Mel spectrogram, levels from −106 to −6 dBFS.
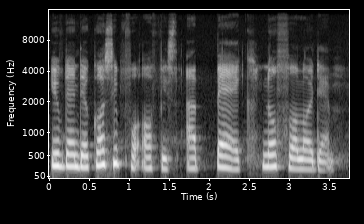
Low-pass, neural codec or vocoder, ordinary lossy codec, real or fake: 14.4 kHz; none; none; real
